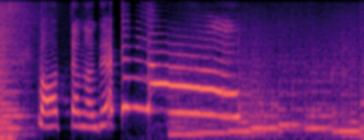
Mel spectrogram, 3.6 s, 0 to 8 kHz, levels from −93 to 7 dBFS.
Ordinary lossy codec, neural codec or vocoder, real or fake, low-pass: none; codec, 16 kHz, 1 kbps, X-Codec, HuBERT features, trained on balanced general audio; fake; none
